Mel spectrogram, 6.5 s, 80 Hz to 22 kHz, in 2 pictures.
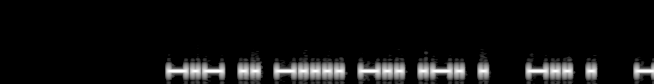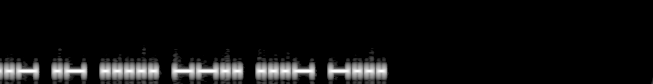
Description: Morse code, heard as a keyed tone, about 40 wpm, 700 Hz. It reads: KI6DRE DE KA5ZVB
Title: USA Callsign DE Callsign 40wpm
